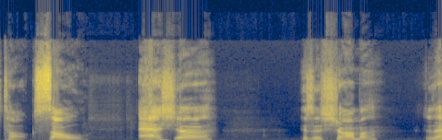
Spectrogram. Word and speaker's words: Sharma: So, Asha, is it Sharma?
